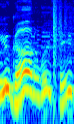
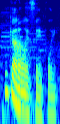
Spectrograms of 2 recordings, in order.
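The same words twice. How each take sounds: First: It is said in an old person voice. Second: It is said in a normal voice.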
